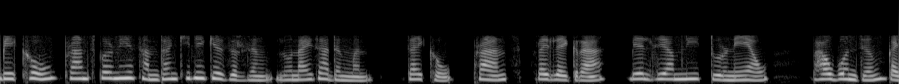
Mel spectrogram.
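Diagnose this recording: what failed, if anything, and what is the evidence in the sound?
Nothing failed: the speech has the narrowband character of a call path, with no energy above 4 kHz, which fits G.711 mu-law coding at 64 kbps, and no faults can be heard anywhere in the signal.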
